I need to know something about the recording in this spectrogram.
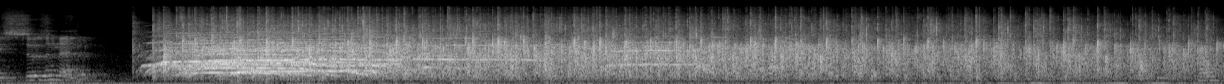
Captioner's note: applause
